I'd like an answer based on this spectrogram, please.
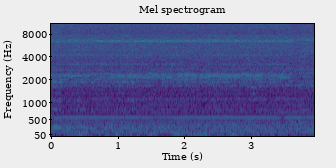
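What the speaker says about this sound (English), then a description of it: "And now I'm carving in a heart in the middle of the cross. I'm using an inverted cone burr." A rotary tool fitted with an inverted cone burr carves a heart into a small pocket cross, giving a steady, faint high-pitched whine that continues without a break.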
